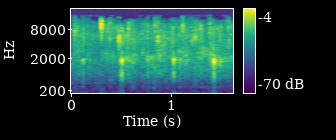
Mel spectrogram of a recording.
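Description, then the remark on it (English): An audience clapping, a soft, dense patter with a few sharper claps standing out, fairly quiet, with no one talking over it. “You can clap for that.”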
